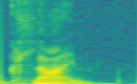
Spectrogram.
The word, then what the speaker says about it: climb: Da haben wir nämlich das gleiche Wort to climb. Da schreibt man zwar das B noch, aber man spricht es nicht mehr.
